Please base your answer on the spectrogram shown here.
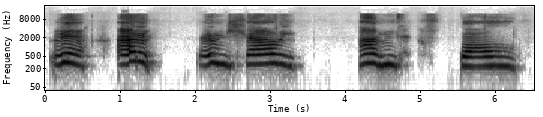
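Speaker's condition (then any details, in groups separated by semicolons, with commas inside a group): Cerebral palsy; from birth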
